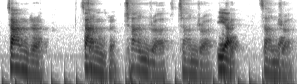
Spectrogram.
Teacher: so it's an emphasis on the first syllable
